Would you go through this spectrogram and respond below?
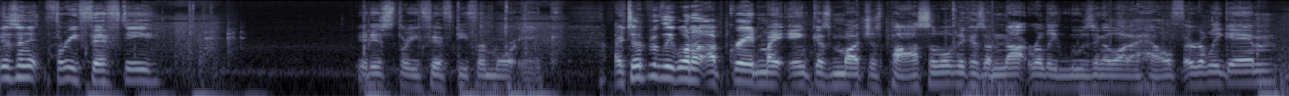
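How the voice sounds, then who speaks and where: A man's voice: mid-range voice, a little hiss or hum. A congested young man giving rambling, casual commentary while streaming a game live, often correcting himself and swearing offhand.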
